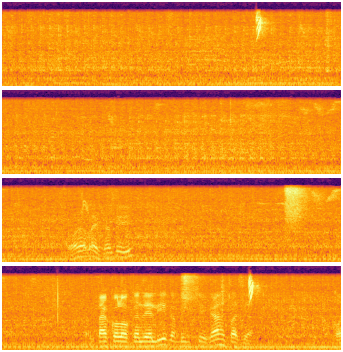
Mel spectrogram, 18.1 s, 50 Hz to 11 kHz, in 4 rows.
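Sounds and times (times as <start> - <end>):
truck engine idling: 0.0 - 18.0
bird chirp: 3.3 - 4.3, 5.5 - 9.3, 12.4 - 14.2, 16.7 - 17.2.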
